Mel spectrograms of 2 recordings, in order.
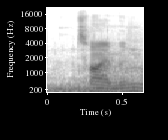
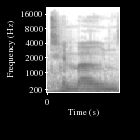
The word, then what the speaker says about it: Timon: Timon rhymes with Simon. Just prefer saying it that way. It's not Timone's axe.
